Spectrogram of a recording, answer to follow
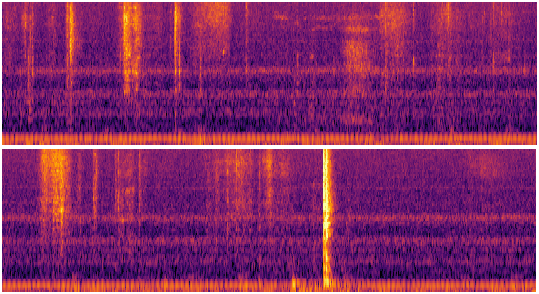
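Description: Faint handling of trading cards and a clear plastic card holder: soft rustles and small clicks, with one sharper click about eight and a half seconds in, over a steady low hum.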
